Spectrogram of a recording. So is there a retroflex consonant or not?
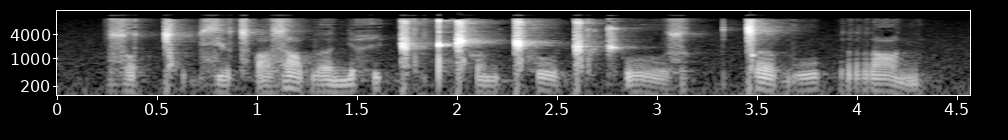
no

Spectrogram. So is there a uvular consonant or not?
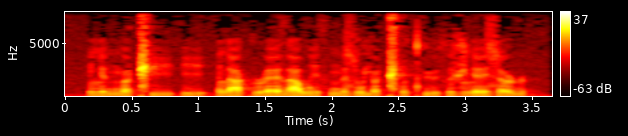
no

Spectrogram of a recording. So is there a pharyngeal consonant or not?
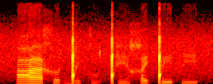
yes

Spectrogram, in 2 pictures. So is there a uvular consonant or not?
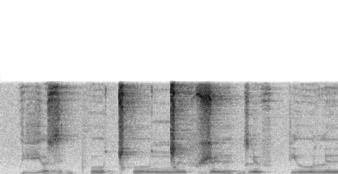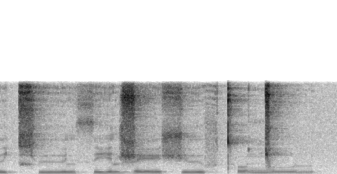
no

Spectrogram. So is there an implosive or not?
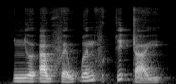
yes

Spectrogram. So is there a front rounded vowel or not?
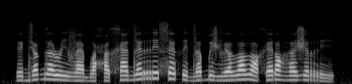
no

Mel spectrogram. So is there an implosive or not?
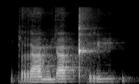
no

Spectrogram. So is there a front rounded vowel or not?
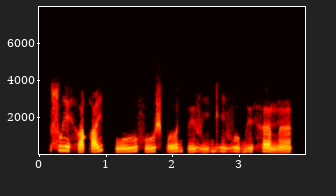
yes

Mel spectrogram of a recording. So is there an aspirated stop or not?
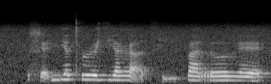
yes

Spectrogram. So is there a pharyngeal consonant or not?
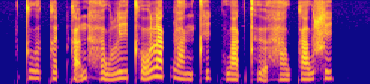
no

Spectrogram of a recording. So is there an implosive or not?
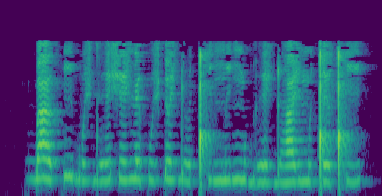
yes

